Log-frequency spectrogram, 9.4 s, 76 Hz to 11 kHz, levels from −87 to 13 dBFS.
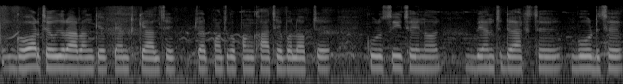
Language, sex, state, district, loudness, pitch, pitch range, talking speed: Maithili, female, Bihar, Saharsa, -37 LUFS, 190 Hz, 185-195 Hz, 140 wpm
